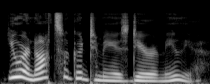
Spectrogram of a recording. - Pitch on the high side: Yes, high, 210 Hz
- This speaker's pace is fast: Yes, fast, 285 wpm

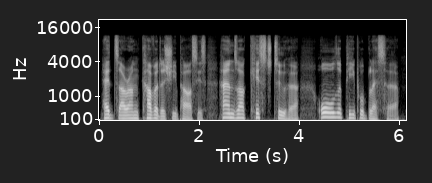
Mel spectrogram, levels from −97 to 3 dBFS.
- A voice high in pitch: No, low, 120 Hz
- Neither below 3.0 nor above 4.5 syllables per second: No, 4.7 syllables/s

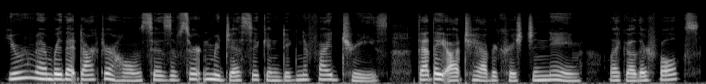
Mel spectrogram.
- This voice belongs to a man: No, female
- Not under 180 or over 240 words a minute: Yes, average, 195 wpm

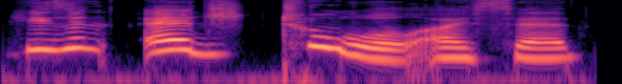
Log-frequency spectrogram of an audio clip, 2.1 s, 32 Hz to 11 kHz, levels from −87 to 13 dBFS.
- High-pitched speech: Yes, very high, 270 Hz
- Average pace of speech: Yes, average, 175 wpm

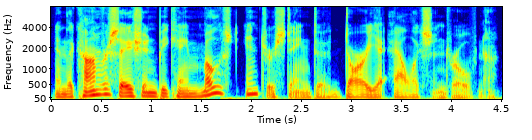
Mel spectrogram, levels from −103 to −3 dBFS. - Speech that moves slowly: Yes, slow, 120 wpm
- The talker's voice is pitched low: Yes, low, 105 Hz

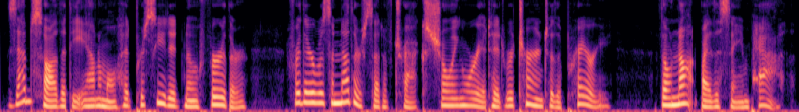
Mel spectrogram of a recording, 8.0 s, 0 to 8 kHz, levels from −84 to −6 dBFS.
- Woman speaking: Yes, female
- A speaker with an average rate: No, fast, 220 wpm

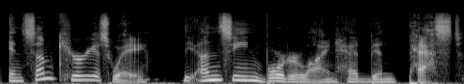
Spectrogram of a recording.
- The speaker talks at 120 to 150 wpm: Yes, average, 140 wpm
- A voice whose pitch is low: No, medium, 150 Hz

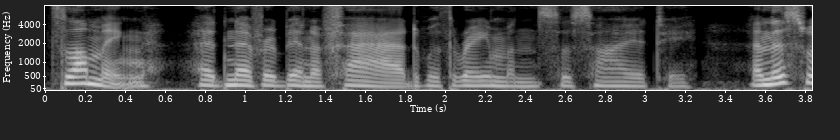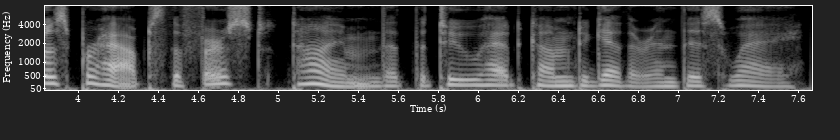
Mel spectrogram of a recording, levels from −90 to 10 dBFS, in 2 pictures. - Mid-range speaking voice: Yes, medium, 165 Hz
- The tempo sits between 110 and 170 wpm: No, average, 195 wpm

